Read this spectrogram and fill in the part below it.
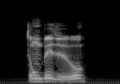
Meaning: to come down to earth with a bump, to go back to earth with a bump, to have one's hopes dashed, to be very disappointed
- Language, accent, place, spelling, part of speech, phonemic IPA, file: French, France, Lyon, tomber de haut, verb, /tɔ̃.be də o/, LL-Q150 (fra)-tomber de haut.wav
